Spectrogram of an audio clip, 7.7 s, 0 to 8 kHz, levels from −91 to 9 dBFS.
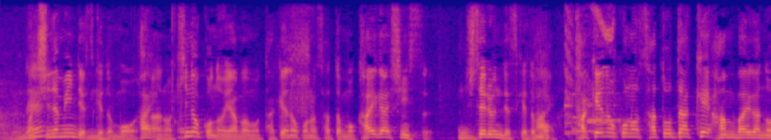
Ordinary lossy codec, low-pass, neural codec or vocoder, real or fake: none; none; none; real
